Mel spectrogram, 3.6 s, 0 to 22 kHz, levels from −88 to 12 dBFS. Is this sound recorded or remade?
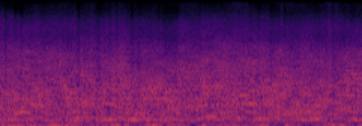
remade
